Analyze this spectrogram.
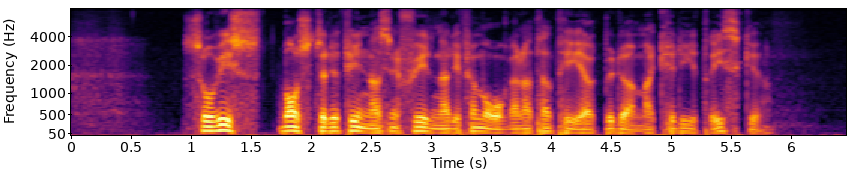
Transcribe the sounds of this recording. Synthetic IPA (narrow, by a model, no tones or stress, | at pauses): sɔvɪst̪mɔst̪əd̪ɛfɪnːasɛnɧɪlnad̪ɪfœɾmoːɡanat̪hant̪ʰeːɾaɔk̚bɛd̪œ̰mːa̰kʰɾɛd̪iːt̪ɾɪskə̰ɾ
